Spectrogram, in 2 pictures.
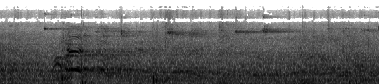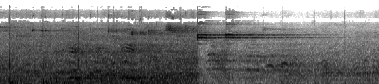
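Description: A basketball bouncing on a hard tiled floor during live play in a large echoing hall, with sharp knocks and short squeaks over the voices and shouts of players and spectators. Near the end the crowd noise drops away and a steady high tone sounds.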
